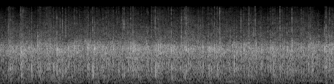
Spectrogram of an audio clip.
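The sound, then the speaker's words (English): Applause from a church audience: dense, steady clapping that holds at an even loudness throughout, with no voices on top. “Can we give these people a hand?”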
